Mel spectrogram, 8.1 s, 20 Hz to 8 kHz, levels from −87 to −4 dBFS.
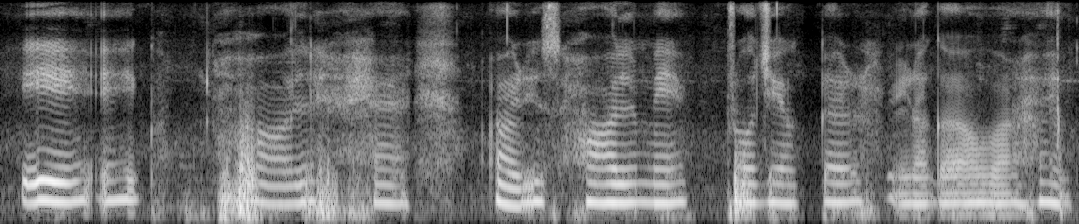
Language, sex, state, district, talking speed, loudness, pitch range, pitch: Hindi, female, Bihar, Kishanganj, 95 wpm, -18 LUFS, 200-220 Hz, 215 Hz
